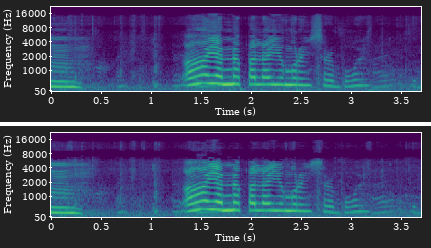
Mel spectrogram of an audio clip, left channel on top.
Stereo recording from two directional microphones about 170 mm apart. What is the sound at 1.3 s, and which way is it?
A woman's voice, 40° left (ahead or behind).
